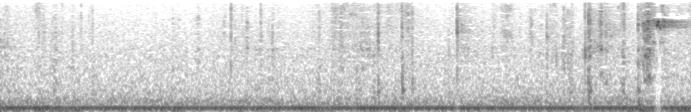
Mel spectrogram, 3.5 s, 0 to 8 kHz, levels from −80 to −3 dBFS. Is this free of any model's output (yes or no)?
yes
